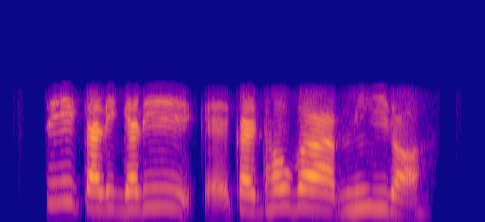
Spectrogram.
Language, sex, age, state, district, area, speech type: Manipuri, female, 30-45, Manipur, Imphal East, rural, conversation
